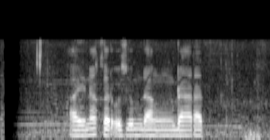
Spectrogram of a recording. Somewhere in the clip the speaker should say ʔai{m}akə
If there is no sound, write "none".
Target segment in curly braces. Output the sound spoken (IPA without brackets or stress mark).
n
